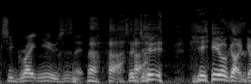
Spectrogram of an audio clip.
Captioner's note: laughs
